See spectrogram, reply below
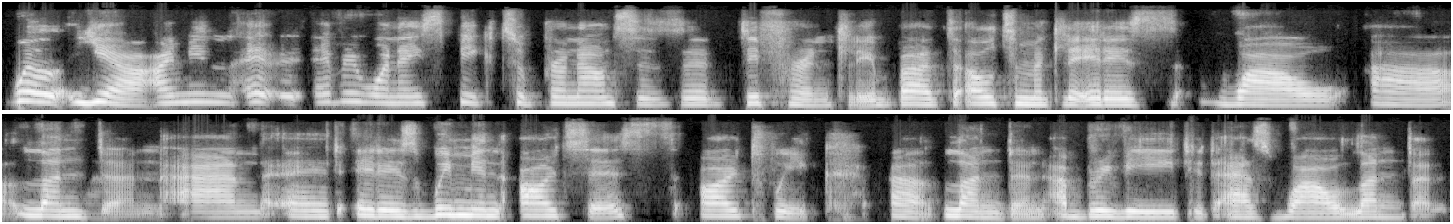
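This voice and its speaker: Guest artist, woman, forties, slow and careful delivery, dry close mic. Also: medium pitch, fairly even intonation, no echo. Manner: measured, careful, many restarts. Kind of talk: interview answers.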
